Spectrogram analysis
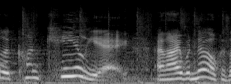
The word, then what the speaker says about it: conchiglie: It's actually in the shape of a pasta shell that's called a conchiglie.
